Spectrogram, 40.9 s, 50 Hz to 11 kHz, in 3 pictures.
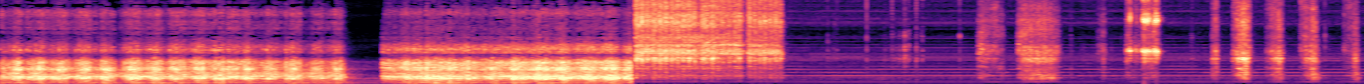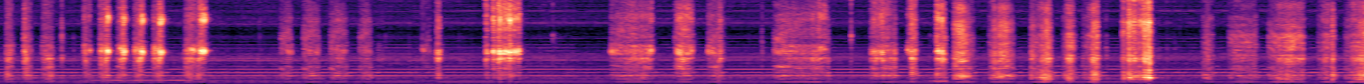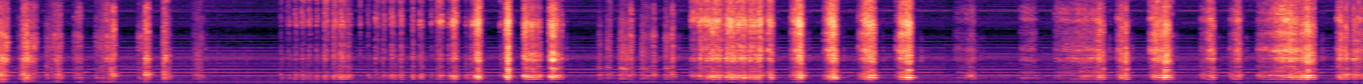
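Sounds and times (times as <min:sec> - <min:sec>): lathe motor humming: 0:00.0 - 0:07.8, 0:09.6 - 0:18.8
turning tool scraping wood: 0:00.0 - 0:07.9, 0:09.8 - 0:15.8, 0:16.4 - 0:18.9, 0:19.8 - 0:29.4, 0:30.1 - 0:40.9.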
